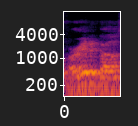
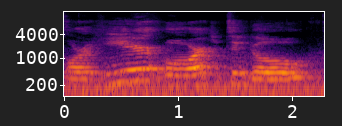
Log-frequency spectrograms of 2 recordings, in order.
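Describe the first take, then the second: First: It is said quickly, with the words run together. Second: It is said calmly and clearly, word by word.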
